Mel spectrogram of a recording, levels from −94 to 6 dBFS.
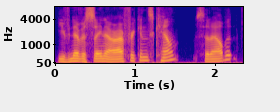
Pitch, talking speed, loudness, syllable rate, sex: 145 Hz, 230 wpm, -18 LUFS, 6.5 syllables/s, male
